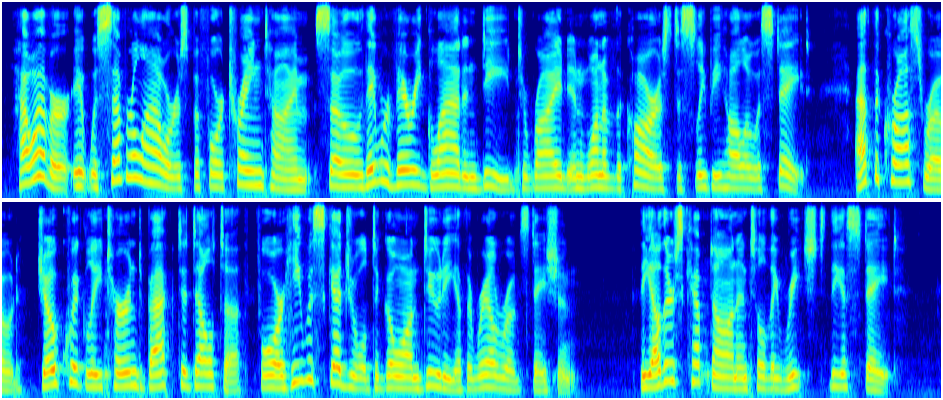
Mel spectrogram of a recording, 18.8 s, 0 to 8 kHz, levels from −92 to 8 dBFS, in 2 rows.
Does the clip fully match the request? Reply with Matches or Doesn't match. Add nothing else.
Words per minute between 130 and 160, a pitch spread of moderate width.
Doesn't match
